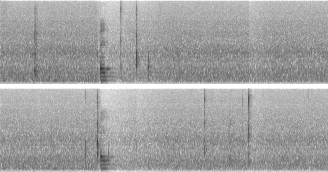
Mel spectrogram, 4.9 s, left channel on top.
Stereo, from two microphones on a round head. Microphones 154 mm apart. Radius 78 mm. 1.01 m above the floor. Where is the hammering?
40° left (ahead or behind), 0.7 m.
